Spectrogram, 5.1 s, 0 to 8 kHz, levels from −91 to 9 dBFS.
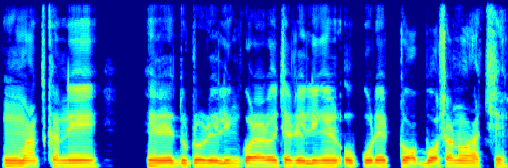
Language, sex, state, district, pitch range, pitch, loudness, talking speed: Bengali, male, West Bengal, Dakshin Dinajpur, 125-130 Hz, 130 Hz, -15 LUFS, 140 wpm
